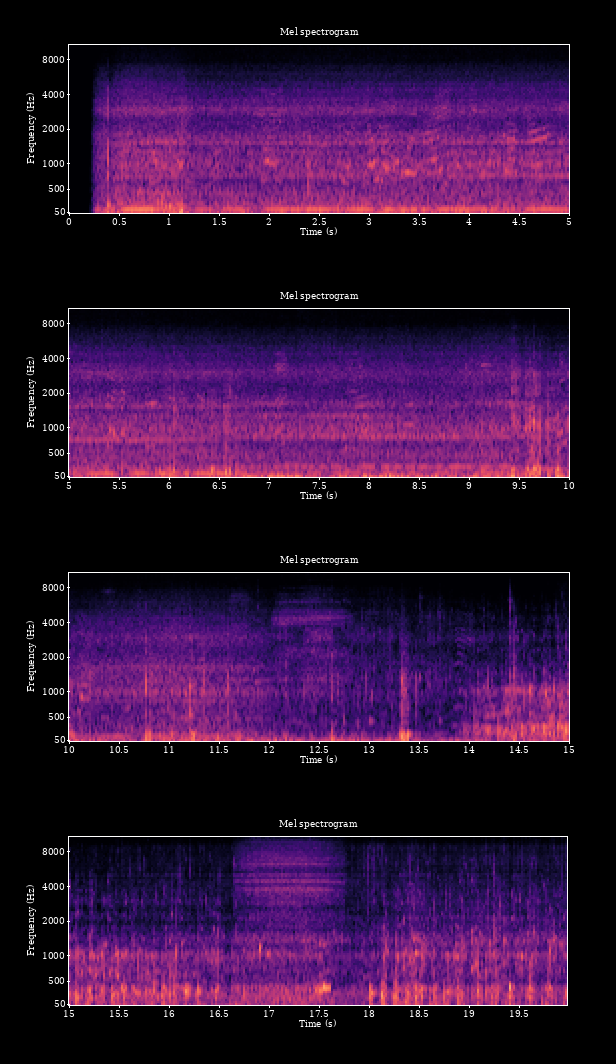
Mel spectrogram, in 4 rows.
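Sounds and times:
outboard motor droning: 0:00.2 - 0:19.9
rush of boat wake: 0:00.3 - 0:13.1, 0:16.2 - 0:18.2.

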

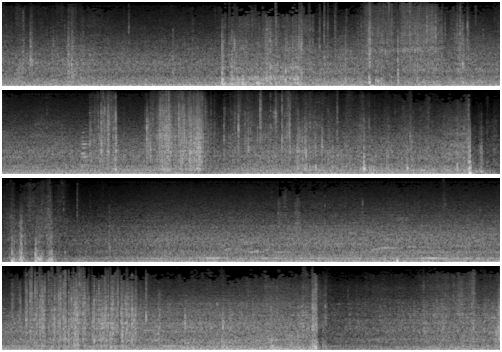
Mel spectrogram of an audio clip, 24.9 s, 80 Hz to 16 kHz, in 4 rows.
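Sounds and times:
car rumble: 0:00.0 - 0:24.9.

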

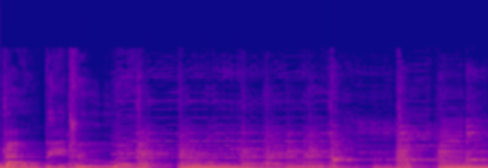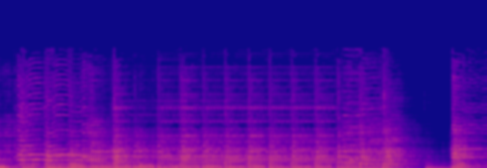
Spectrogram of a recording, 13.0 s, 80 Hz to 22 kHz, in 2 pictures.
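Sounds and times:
strummed guitar: 0:00.0 - 0:13.0
harmonica playing blues: 0:01.0 - 0:13.0.

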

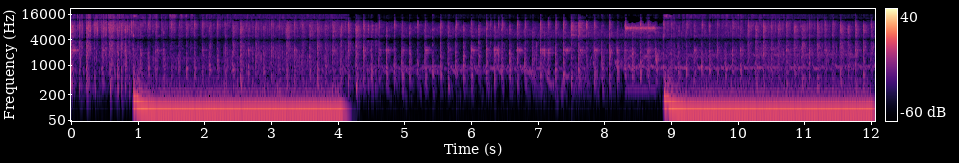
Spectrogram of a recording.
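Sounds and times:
electronic dance music: 0:00.0 - 0:12.0
hi-hat ticks: 0:00.0 - 0:12.0.

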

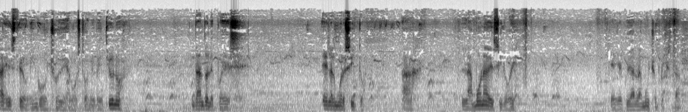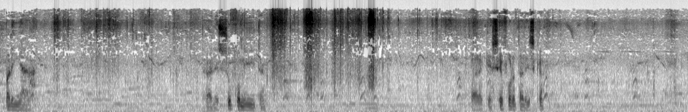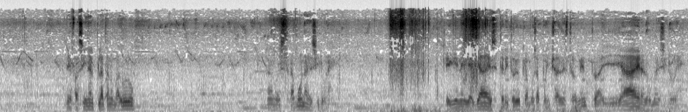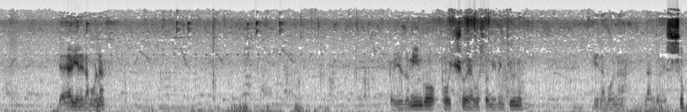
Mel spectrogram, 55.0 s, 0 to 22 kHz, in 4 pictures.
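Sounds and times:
cow hooves thudding on leaves: 0:14.7 - 0:22.8, 0:35.2 - 0:37.3.

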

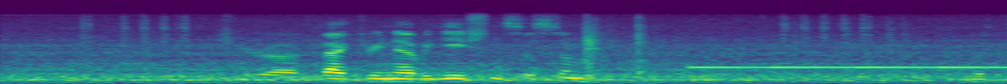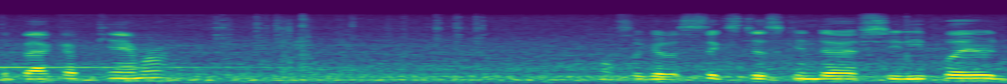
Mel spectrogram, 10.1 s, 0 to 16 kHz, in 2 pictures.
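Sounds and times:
car engine idling: 0:00.0 - 0:10.0
climate control fan blowing: 0:00.0 - 0:10.0.

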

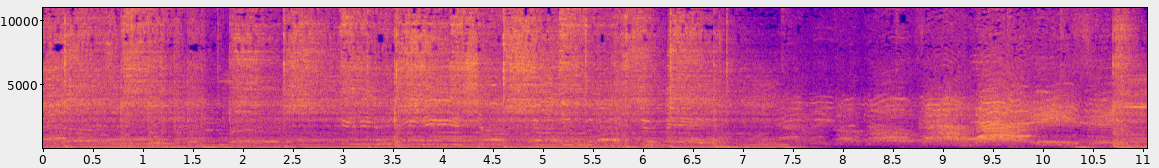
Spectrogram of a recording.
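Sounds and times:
pop-punk band playing live: 0:00.0 - 0:07.8, 0:09.4 - 0:11.0
crowd singing and shouting: 0:00.0 - 0:11.0.

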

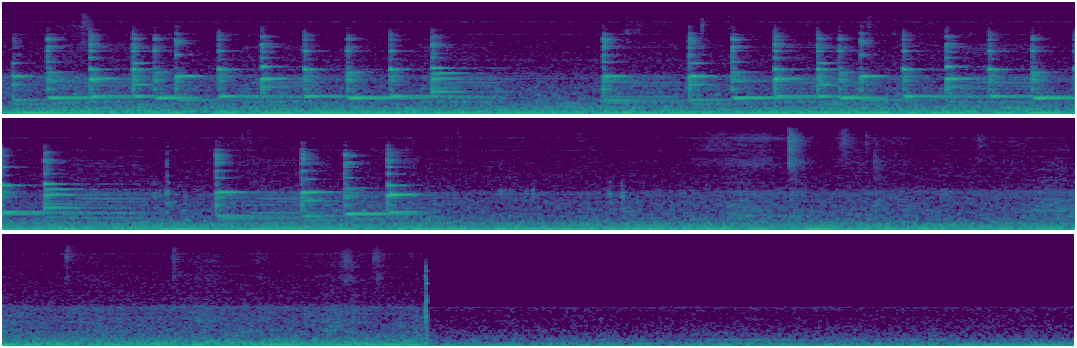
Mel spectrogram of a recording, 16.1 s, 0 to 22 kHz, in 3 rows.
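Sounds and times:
smartphone melodic ringtone: 0:00.0 - 0:07.6.

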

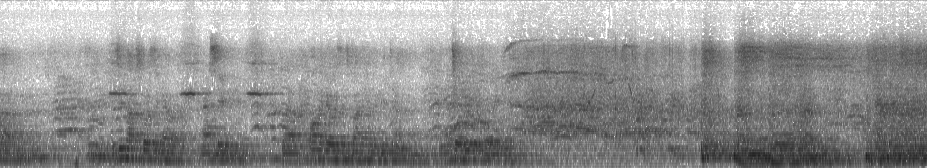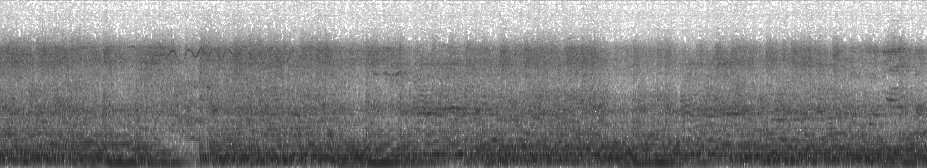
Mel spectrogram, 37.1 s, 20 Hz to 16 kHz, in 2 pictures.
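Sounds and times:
live rock band: 0:09.6 - 0:37.0.

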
